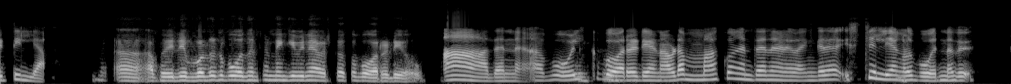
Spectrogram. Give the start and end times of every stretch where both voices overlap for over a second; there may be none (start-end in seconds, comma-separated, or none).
none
